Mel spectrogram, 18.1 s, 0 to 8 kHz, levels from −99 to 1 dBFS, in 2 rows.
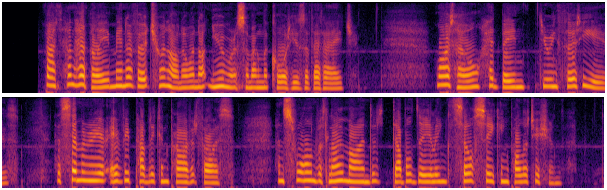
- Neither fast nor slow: No, slow, 125 wpm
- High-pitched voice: Yes, high, 220 Hz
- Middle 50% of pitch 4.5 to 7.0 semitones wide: No, average, 3.3 semitones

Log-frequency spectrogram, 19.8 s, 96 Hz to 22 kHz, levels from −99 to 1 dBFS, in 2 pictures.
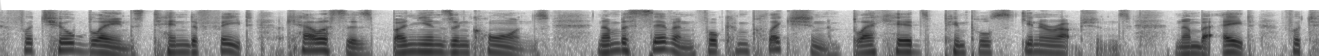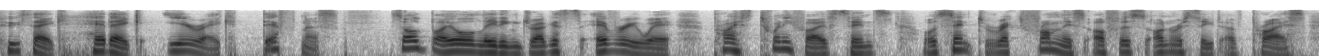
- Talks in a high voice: No, medium, 140 Hz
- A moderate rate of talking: No, slow, 125 wpm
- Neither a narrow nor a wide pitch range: Yes, average, 4.1 semitones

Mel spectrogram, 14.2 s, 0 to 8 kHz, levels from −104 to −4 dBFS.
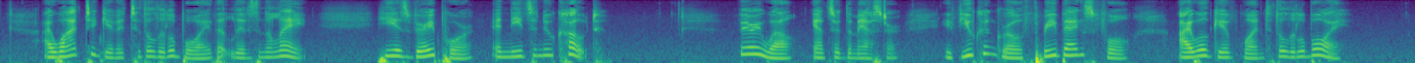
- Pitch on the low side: No, high, 205 Hz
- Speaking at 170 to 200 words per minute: Yes, average, 180 wpm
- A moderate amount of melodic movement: No, wide, 5.8 semitones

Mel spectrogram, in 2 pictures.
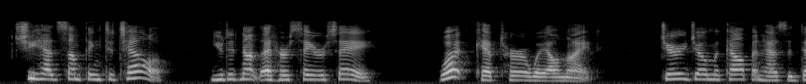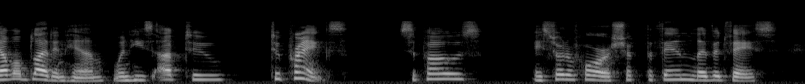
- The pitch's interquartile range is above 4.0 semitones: No, average, 3.7 semitones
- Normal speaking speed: Yes, average, 170 wpm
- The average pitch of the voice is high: Yes, high, 215 Hz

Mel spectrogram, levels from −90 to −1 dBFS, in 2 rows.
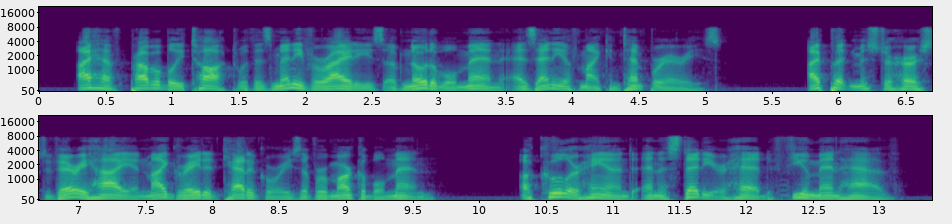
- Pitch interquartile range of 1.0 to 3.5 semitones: No, average, 4.1 semitones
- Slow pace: No, average, 175 wpm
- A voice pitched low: Yes, low, 115 Hz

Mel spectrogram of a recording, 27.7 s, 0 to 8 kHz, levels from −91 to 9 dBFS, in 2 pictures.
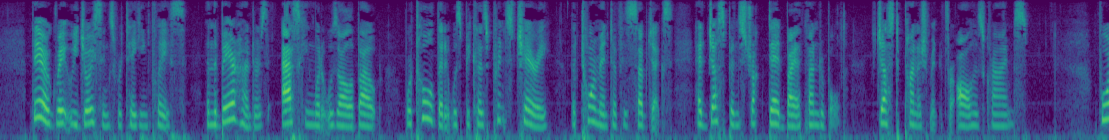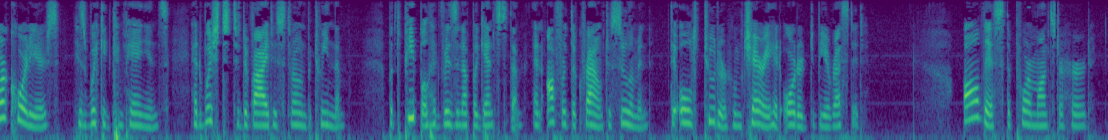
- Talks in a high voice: Yes, high, 225 Hz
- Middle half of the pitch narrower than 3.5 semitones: Yes, average, 2.9 semitones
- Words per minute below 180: No, average, 185 wpm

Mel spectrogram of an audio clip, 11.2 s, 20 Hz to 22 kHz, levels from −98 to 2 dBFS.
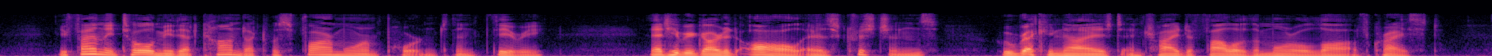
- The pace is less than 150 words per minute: No, average, 160 wpm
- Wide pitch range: No, average, 5.0 semitones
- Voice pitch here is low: Yes, low, 100 Hz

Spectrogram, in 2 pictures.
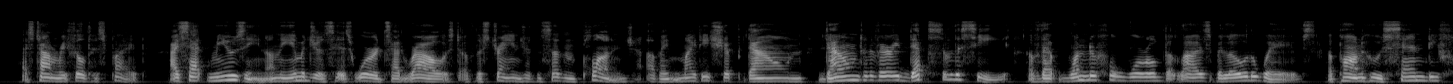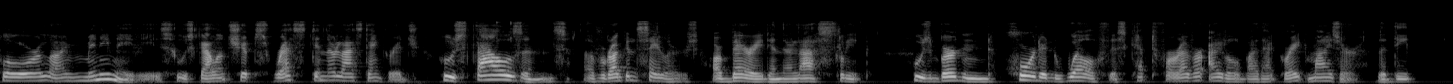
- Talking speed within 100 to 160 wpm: No, average, 170 wpm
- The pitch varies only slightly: No, average, 4.5 semitones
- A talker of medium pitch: Yes, medium, 160 Hz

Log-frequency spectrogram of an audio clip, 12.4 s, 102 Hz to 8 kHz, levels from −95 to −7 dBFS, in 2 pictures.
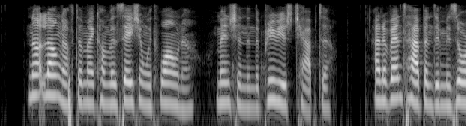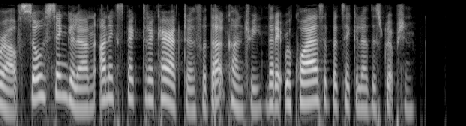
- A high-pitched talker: Yes, high, 225 Hz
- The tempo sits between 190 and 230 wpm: No, average, 160 wpm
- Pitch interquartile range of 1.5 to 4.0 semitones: Yes, average, 3.2 semitones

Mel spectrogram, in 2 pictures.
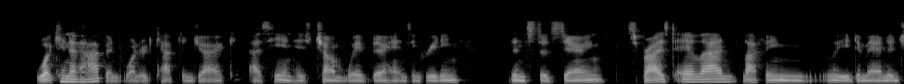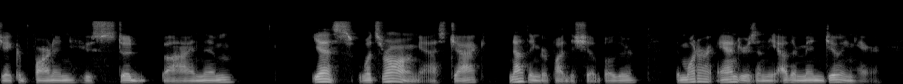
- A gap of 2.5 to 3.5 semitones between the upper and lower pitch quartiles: Yes, average, 3.1 semitones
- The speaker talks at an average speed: Yes, average, 175 wpm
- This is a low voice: Yes, very low, 95 Hz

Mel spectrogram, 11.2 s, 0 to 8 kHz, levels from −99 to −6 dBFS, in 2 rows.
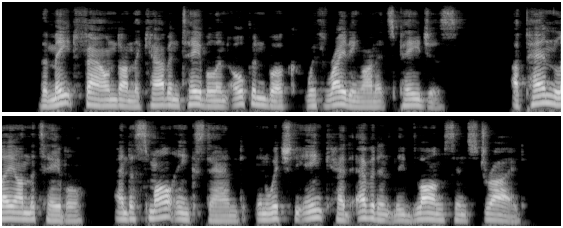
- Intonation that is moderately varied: Yes, average, 3.8 semitones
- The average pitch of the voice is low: Yes, low, 120 Hz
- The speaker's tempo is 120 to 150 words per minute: No, average, 180 wpm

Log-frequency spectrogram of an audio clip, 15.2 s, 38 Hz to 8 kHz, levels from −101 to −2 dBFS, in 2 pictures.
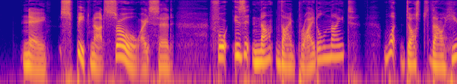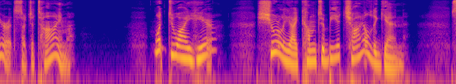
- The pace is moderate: No, slow, 130 wpm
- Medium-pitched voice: Yes, medium, 170 Hz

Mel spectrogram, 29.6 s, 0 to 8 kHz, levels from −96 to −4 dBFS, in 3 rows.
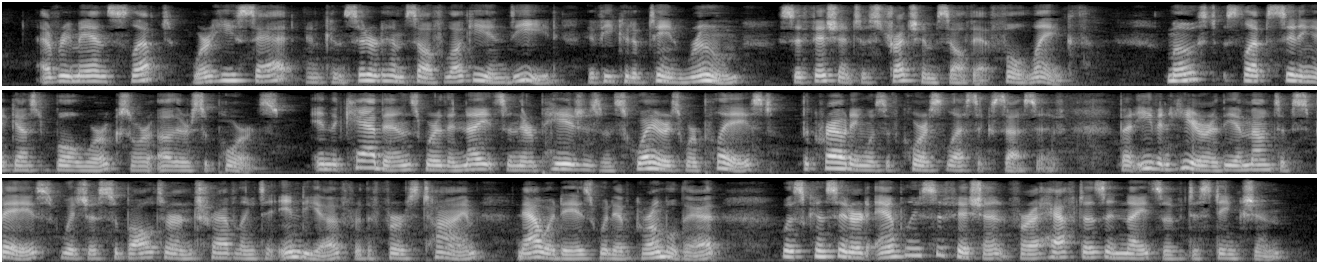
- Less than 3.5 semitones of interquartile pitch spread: No, average, 3.8 semitones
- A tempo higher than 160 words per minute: Yes, average, 170 wpm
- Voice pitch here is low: No, medium, 170 Hz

